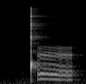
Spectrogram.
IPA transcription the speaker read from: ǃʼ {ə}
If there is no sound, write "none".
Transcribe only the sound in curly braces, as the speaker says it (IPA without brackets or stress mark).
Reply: ə˞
